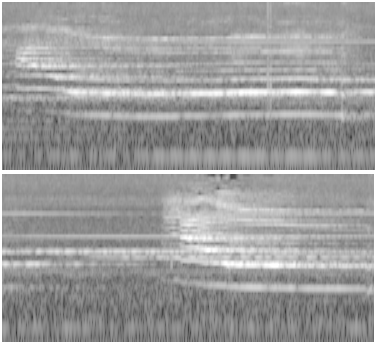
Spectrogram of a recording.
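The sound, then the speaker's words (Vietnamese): A big black cat meows in long, drawn-out, wavering calls with a steady tone, moderately loud over a constant low background hum. “Con mèo đen to lắm, nó lao ra bên ngoài cửa. Đoạn nó đứng đó quay lại nhìn bà bèn, kêu lên mấy tiếng.”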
